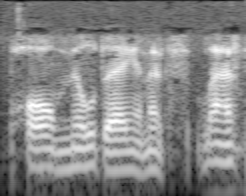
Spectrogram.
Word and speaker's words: Milde: Nick my website it's just my name Paul mill day and that last name is spelled mal de like Delta echo so Paul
